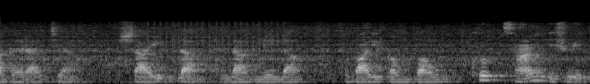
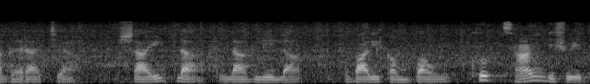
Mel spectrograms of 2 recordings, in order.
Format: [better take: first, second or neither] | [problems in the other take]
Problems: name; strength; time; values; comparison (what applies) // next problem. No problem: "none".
second | background sound (Gunshot, gunfire); 18 dB below the speech // room echo; dies away in 0.7 s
